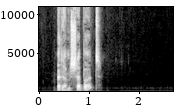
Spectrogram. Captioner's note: speaking French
